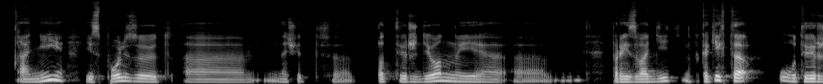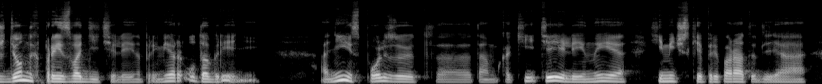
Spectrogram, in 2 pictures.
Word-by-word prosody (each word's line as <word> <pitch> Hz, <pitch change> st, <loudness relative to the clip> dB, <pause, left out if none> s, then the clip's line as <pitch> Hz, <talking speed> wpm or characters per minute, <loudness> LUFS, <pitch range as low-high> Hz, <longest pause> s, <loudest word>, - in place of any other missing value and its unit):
они 170 Hz, +10 st, +1 dB, 0.2 s
используют, 135 Hz, 0 st, -1 dB
ам, 115 Hz, 0 st, -10 dB
значит, 185 Hz, -11 st, -11 dB, 0.3 s
э, -, -, -12 dB, 0.3 s
подтвержденные, 130 Hz, -2 st, -2 dB
а, 165 Hz, -1 st, -12 dB, 0.6 s
производить 125 Hz, +5 st, 0 dB
н -, -, -7 dB
каких-то 195 Hz, -, +3 dB, 0.2 s
утвержденных 145 Hz, +2 st, +3 dB
производителей, 125 Hz, -4 st, +1 dB
например 140 Hz, +6 st, -2 dB
удобрений. 180 Hz, +5 st, -1 dB, 0.6 s
Они 170 Hz, -, +4 dB
используют, 140 Hz, -5 st, -1 dB
а, 115 Hz, -1 st, -12 dB
там 110 Hz, -1 st, -11 dB
какие, 155 Hz, +8 st, -6 dB
те 170 Hz, -, +6 dB
или 125 Hz, -4 st, +1 dB
иные 130 Hz, +1 st, -1 dB, 0.2 s
химические 140 Hz, -3 st, -1 dB
препараты 130 Hz, 0 st, 0 dB
для, -, -, -6 dB
130 Hz, 90 wpm, -20 LUFS, 120-155 Hz, 0.6 s, те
